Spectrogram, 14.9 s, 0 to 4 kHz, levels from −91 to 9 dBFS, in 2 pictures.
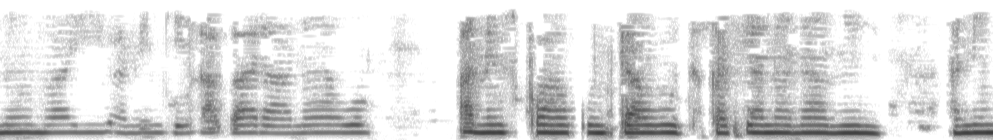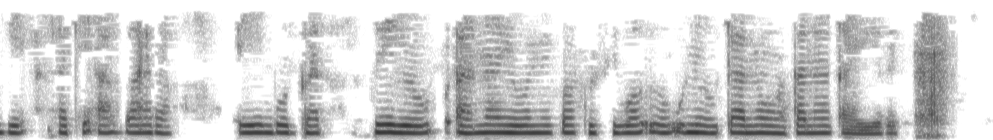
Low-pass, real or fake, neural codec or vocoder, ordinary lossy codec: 3.6 kHz; fake; codec, 44.1 kHz, 2.6 kbps, SNAC; MP3, 16 kbps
